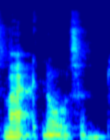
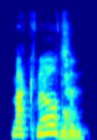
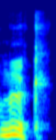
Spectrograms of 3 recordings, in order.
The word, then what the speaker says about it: McNorton: mcnorton ma no it's mcnorton mcnorton that's what I said you you had a in it no Mac Mac Norton that's better it's not Muk because it's got an A in it mnon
